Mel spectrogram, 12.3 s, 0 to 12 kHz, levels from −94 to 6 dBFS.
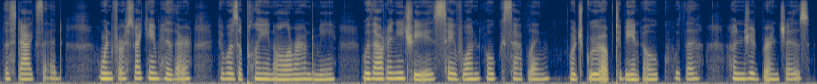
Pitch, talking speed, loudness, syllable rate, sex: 215 Hz, 160 wpm, -19 LUFS, 4.2 syllables/s, female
